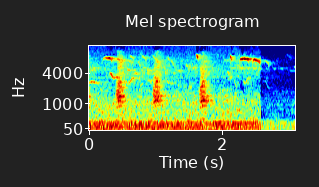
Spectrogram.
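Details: Egyptian goose mating call recorded in 2018 in the Wittlicher Senke: three loud, rough honks about half a second apart, with a thin high whistle from another bird before a sudden cut.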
